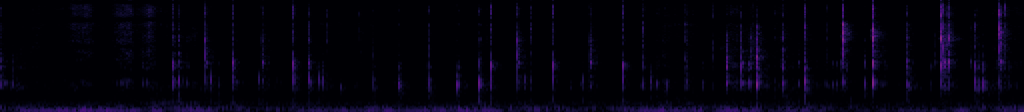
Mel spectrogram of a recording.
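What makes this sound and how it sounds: Long press-on nails tap and click on the plastic buttons and face of a white, hand-sized, hollow plastic Xbox wireless controller held in both hands. The result is a quick, irregular stream of short, bright clicks with almost no ring over a faint low hum. The taps grow sharper and louder toward the end.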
